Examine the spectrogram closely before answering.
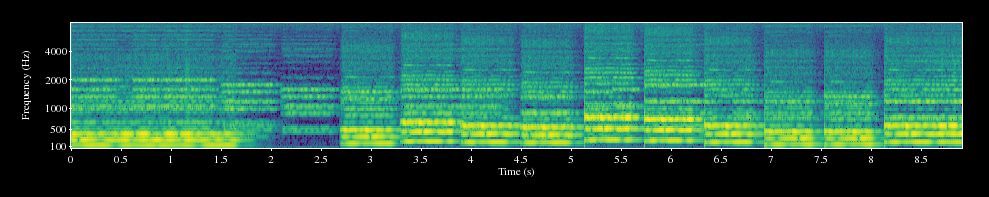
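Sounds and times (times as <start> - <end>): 
bass part of a Christmas carol track: 0.0 - 8.9.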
